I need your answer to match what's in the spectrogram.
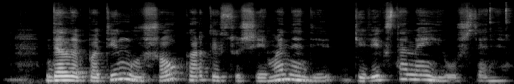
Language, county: Lithuanian, Vilnius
